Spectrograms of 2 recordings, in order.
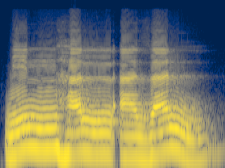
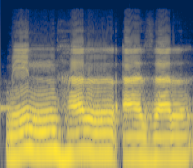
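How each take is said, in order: First: The final syllable is marked with higher pitch. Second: The final syllable is said at ordinary pitch. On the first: The speaker calls it right. "maka kita naber" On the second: The speaker calls it wrong. "Sebelumnya biasa"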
